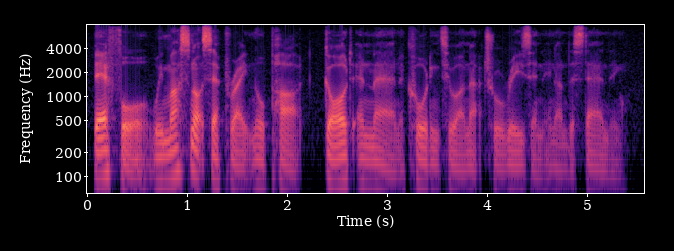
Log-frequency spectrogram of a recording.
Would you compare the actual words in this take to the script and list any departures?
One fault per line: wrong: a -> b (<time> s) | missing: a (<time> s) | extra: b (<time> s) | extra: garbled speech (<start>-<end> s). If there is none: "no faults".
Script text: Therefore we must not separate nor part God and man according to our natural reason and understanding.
wrong: and -> in (4.6 s)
